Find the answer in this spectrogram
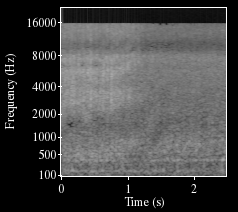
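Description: Water running in a shallow spring-fed stream: a steady, even hiss of flowing water.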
